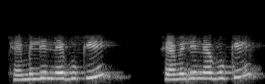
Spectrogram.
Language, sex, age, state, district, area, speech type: Odia, female, 45-60, Odisha, Sambalpur, rural, conversation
